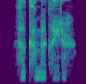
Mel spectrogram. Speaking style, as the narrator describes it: Lenchen murmurs

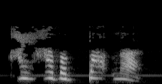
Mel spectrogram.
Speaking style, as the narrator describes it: Dean whispered at Sam

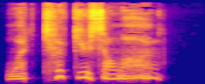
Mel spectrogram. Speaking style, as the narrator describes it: Steve hissed

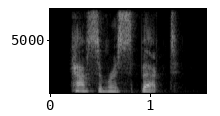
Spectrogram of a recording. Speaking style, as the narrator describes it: Howard spat out

